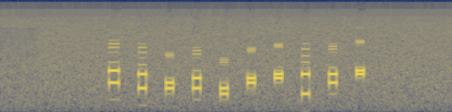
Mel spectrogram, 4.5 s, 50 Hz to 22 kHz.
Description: Multi-frequency trunk signalling (R1, as on North American trunks), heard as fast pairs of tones, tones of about 80 ms. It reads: KP 83516079 ST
